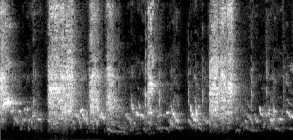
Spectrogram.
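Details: Budgies flirting as pets: loud bursts of scratchy, noisy chirps in clusters about every half second, mixed with lower warbling chatter and faint low background hum.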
